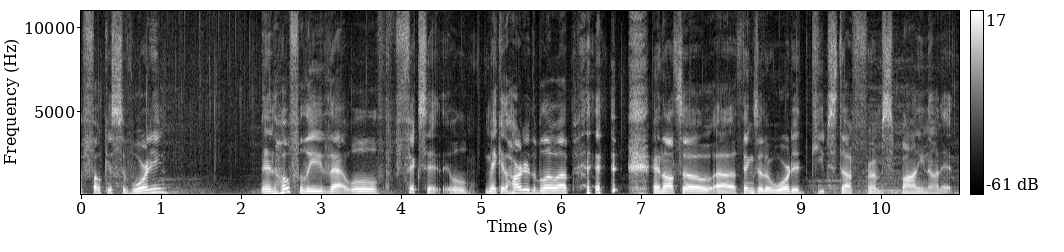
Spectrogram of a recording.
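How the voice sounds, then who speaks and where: Relaxed man with a froggy morning voice. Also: mid-range voice. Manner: relaxed, rambling, with frequent "uh" and short laughs. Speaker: Minecraft let's-play host. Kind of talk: casual gameplay tour narration.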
